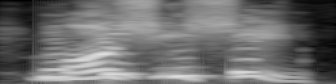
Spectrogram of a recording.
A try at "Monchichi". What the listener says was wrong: The C's are cha. He's doing the French pronunciation. No, his was French. Yeah, you said shishi.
